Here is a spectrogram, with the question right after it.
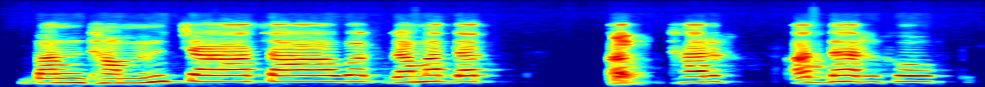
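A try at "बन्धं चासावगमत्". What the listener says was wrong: No, you're saying vagamadhat. You're saying it's vagamat. Just so if after ma, you have a the and you have a the. You have only two, right? So that the we are breaking it into it and a a. Okay, so it becomes chasavagamat.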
